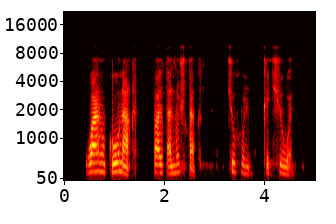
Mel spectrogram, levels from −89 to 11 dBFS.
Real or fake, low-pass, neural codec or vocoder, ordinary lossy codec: fake; 7.2 kHz; codec, 16 kHz, 8 kbps, FunCodec, trained on LibriTTS, 25 frames a second; Opus, 16 kbps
